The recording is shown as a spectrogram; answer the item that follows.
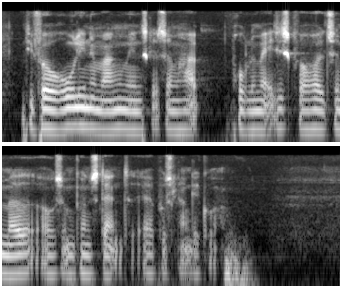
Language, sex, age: Danish, male, 19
